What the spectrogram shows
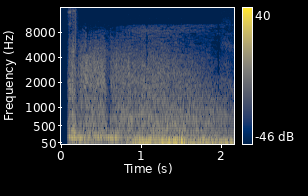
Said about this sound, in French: Un bruit, une explosion, une onde de choc.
